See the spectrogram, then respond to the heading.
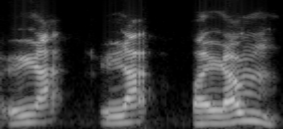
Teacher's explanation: பணம் வருகின்ற பொழுது அந்த பழத்துக்கு வர லா போடும்போது நாக்கை மடிச்சிடணும், ழ, ழ, பழம் அப்படின்னு சொல்லி.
